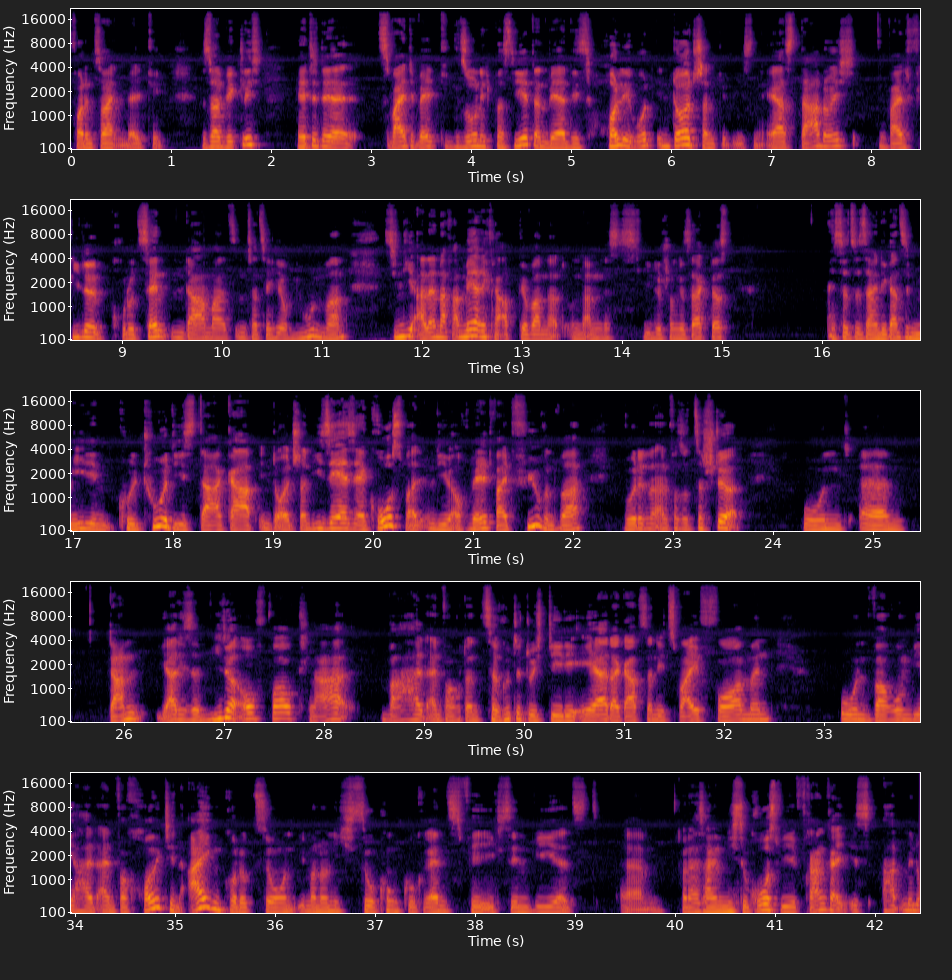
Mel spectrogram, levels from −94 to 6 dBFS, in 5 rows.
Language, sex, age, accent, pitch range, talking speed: German, male, 20-39, German, 125-150 Hz, 170 wpm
